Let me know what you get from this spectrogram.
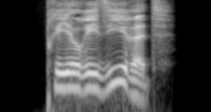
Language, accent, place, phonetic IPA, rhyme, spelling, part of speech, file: German, Germany, Berlin, [pʁioʁiˈziːʁət], -iːʁət, priorisieret, verb, De-priorisieret.ogg
- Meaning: second-person plural subjunctive I of priorisieren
